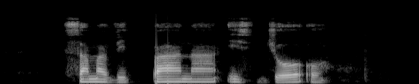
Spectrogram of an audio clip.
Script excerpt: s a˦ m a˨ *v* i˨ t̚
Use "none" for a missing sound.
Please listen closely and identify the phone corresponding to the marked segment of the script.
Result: v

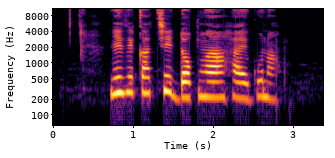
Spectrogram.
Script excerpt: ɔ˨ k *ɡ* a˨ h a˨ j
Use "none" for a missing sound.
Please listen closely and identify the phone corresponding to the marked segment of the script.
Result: ŋ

